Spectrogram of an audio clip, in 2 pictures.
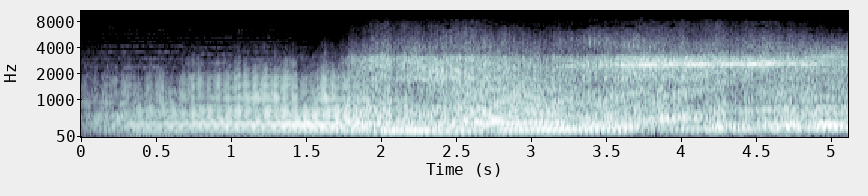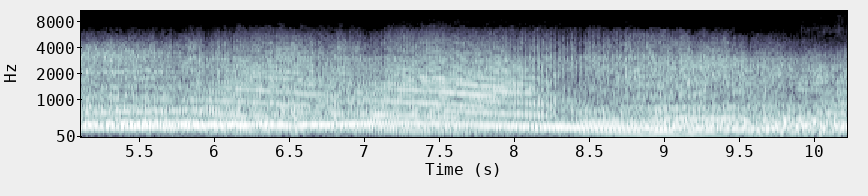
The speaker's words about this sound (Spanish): Veloces y fulgurantes aeroplanos cruzan los cielos. Como un enjambre metálico, los aviones de la Fuerza Aérea Uruguaya, provistos de un secreto militar único y preciado, surcan el aire diseminando su arma secreta.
